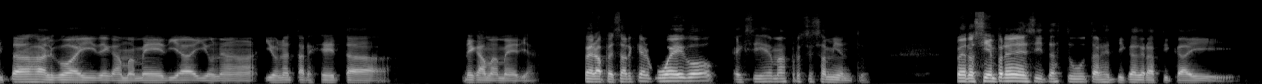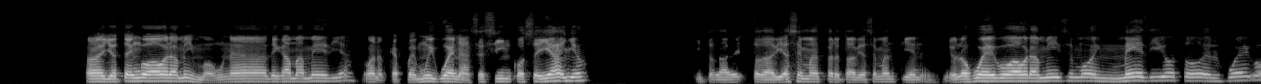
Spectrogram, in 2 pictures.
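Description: No technical faults can be heard anywhere in the recording, with the signal holding steady and continuous throughout.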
